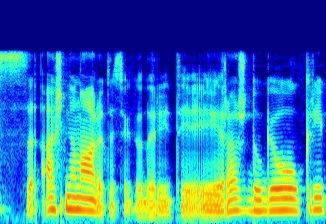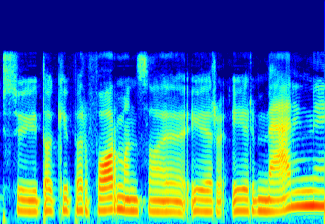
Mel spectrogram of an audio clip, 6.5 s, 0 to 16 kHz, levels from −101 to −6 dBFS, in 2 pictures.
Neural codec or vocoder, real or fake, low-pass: codec, 16 kHz, 4 kbps, FunCodec, trained on LibriTTS, 50 frames a second; fake; 7.2 kHz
